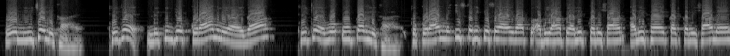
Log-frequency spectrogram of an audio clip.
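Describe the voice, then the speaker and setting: A man with a high but mellow voice teaches Quran reading step by step. He drags out each example word slowly and keeps asking if it is clear. The sound is dry and close, with no room echo. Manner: drawn-out demonstration of words, frequent checking "theek hai". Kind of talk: slow step-by-step recitation lesson.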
